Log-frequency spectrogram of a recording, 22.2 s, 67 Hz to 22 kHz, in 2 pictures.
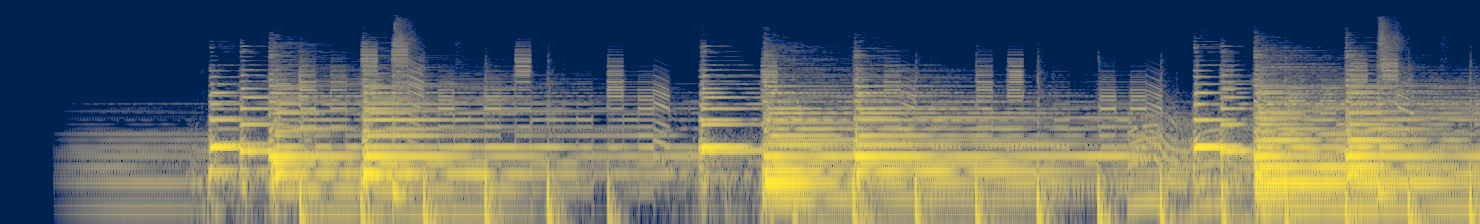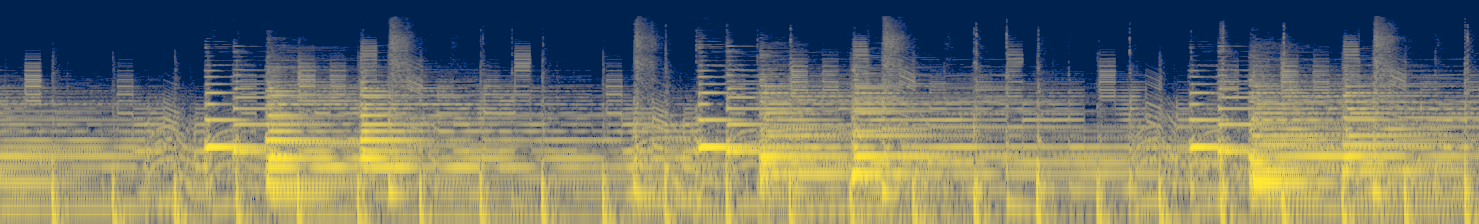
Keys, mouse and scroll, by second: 0.2 ctrl+g, 3.0 shift+click, 4.8 shift+click, 7.4 shift+click, 13.7 alt+shift+click, 14.6 alt+shift+click.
